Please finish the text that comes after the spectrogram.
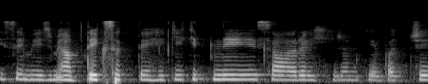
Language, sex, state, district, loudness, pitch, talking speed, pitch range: Hindi, female, Bihar, Kishanganj, -20 LUFS, 215 Hz, 195 wpm, 205-225 Hz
